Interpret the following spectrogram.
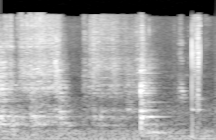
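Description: A short scraping rub of a grill part being slid into place inside a ceramic kamado grill, loudest in the first half-second and then fading.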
